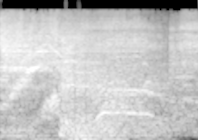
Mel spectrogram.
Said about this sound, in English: I think they use like actual fireworks to burn this witch, or to like symbolize the burning of the witch.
